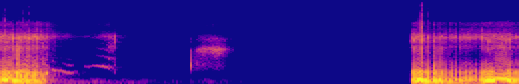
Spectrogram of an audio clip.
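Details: French Bulldog puppy asleep indoors: two rough, low, rattling snores, one at the start and one about four seconds later, with near silence between apart from a faint brief squeak.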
